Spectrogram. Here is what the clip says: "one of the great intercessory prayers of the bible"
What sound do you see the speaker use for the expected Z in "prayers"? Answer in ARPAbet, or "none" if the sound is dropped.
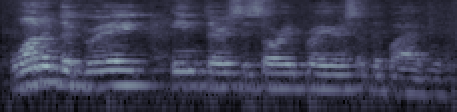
S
